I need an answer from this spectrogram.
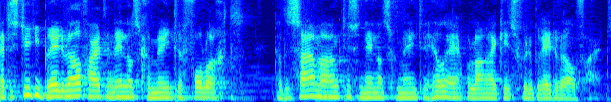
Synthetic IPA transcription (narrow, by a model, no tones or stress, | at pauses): ɦətəstydibrejdəʋɛlˠvaːɹtɛnːejdəlɑnsəχəmejntəv̥ɔləχt | d̥ɑt̚dəsaːmənɦɑŋtɵsənedəlɑnsəχəmejntəɦɪːlˠɛɹχbəlɑŋrɛjkɪsfʊːɹdəbrejdəʋɛlˠvaːɹt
